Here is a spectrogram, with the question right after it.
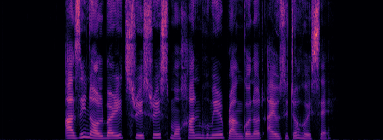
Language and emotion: Assamese, neutral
